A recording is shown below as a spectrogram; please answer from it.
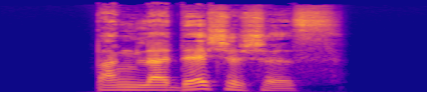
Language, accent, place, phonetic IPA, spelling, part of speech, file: German, Germany, Berlin, [ˌbaŋlaˈdɛʃɪʃəs], bangladeschisches, adjective, De-bangladeschisches.ogg
- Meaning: strong/mixed nominative/accusative neuter singular of bangladeschisch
